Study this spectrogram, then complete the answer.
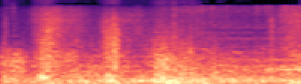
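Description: A swirling portal hums and whooshes.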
